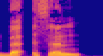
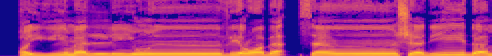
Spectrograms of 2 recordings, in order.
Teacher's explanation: نحافظ على الهمزة الساكنة بدون قلقلة · Shown in: second take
